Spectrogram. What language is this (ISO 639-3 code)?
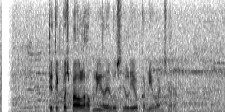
sun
